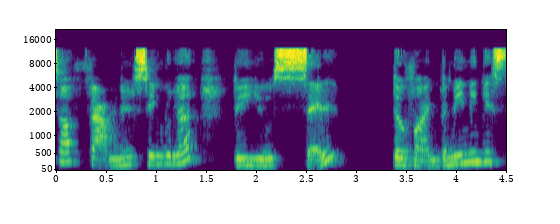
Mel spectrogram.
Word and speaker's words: celles: In case of feminine plural, we use celle with S, but the pronunciation is celle only.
